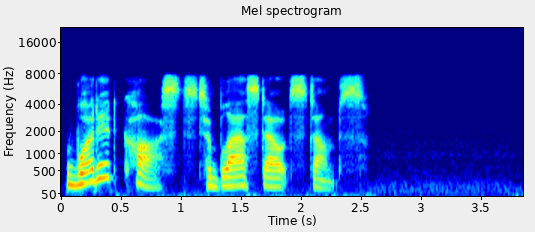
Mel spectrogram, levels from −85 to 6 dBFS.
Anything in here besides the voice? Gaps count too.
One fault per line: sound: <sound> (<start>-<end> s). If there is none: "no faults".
no faults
